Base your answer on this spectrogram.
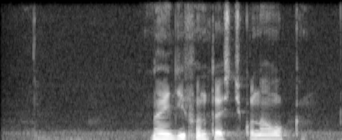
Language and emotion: Russian, neutral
